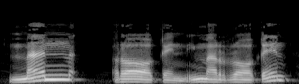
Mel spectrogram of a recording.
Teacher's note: در عبارت من راقن در سوره مبارکه قیامه آیه 27 نون ساکنه در حرف را هم اظهار میشه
